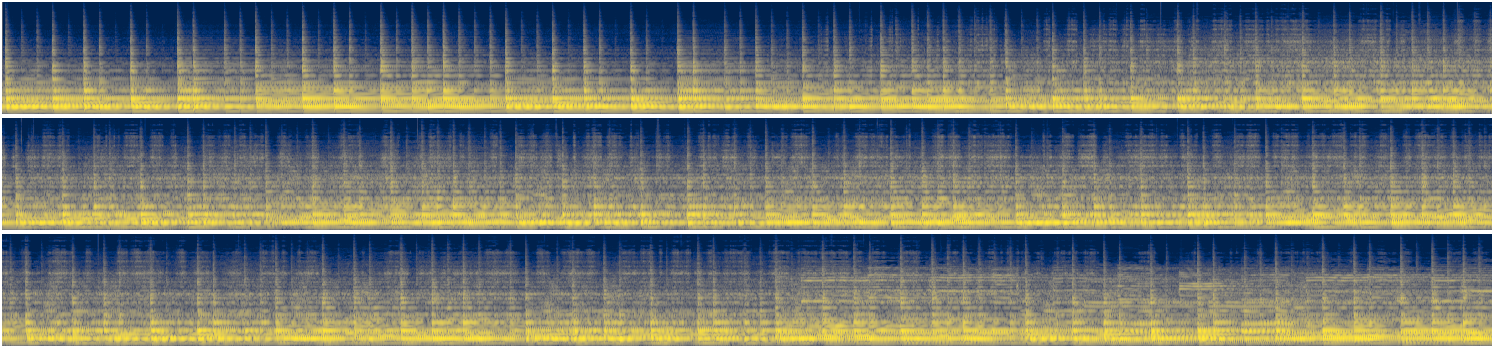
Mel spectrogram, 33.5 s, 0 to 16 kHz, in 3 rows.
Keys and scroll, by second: 7.2 ], 8.4 4, 8.9 ctrl+F1, 12.2 2, 27.2 ctrl+z, 30.8 ].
